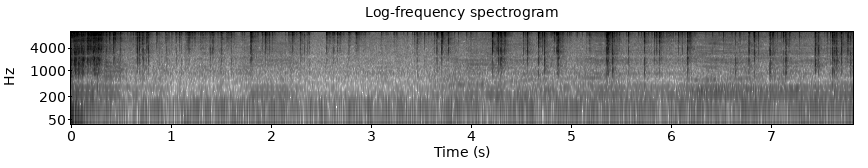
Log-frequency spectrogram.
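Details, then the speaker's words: Shorted capacitor powered on during Tesla coil work: irregular sharp crackles and pops over steady low mains hum as it breaks down, leaking wax. "You can hear it crackling. Oh! Oh, that capacitor is leaking stuff everywhere."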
